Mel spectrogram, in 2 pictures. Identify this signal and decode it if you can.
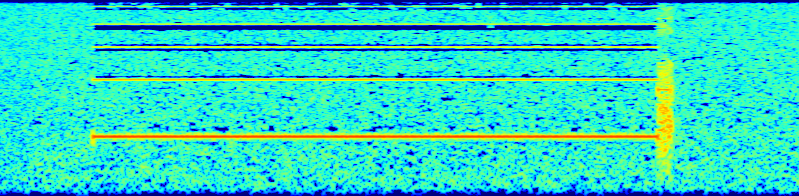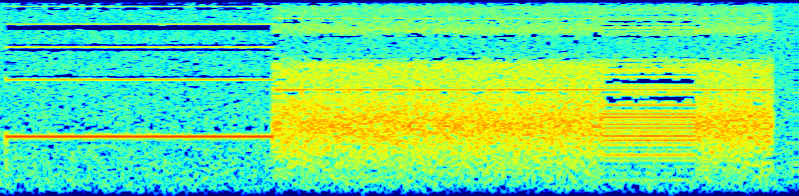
ZX Spectrum tape loading, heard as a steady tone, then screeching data, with tape hiss.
